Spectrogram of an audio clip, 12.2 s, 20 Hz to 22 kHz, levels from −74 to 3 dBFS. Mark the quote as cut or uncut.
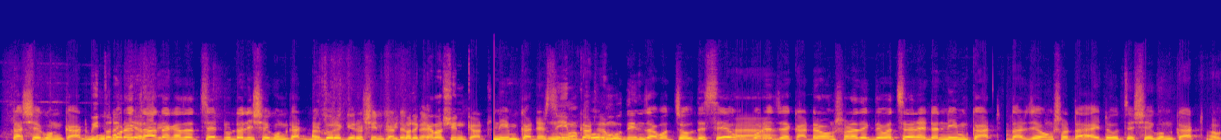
cut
